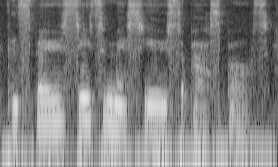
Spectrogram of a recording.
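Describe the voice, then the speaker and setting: A woman with a low voice hosting her own true crime channel, talking through the case in a soft, mumbling, unpolished way without a proper microphone. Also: unhurried, a little hiss or hum, rough recording. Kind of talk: casual rambling true crime commentary.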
